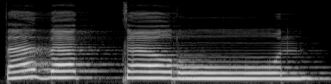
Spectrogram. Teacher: Huruf ra dibaca secara tafkhim karena barisnya di atas, yaitu baris dhammah. Cara membaca huruf ra ini adalah dibaca dengan tebal. Ru, pangkal lidah naik.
